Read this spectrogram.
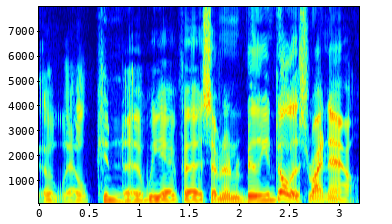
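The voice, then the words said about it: Poorly done put-on accent. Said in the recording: “That was a terrible accent”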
